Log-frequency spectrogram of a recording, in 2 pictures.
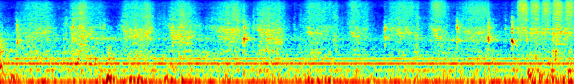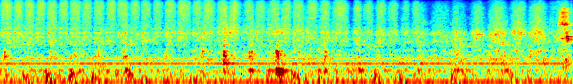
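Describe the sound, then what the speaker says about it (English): An old Victorian table's finish is scrubbed with steady, rhythmic rubbing strokes, close and continuous, growing denser and harsher partway through over a constant low hum. "Scrub, scrub, scrub, rinse and repeat"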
